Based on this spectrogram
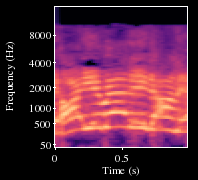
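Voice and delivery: ringing high call of the Lord. Retold or imitated. Jesus calling the preacher by name, ringing. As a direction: call him to battle. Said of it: "He'll look over to me".

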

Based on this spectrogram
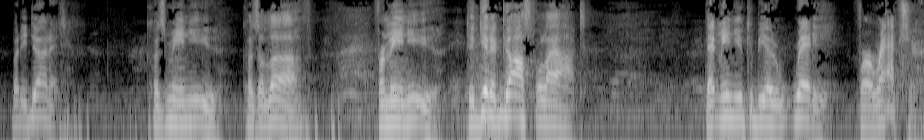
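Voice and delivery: low, soft and measured; tender preaching. Real, not acted. Preacher to congregation on love for me and you, tender. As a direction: drop low, pausing between short phrases. Tender turn after impassioned testimony.

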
